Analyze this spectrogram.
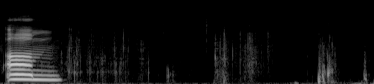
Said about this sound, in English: Oh my God, did you hear that? That was crazy. I put the mic like up to my swallowing muscles, my throat. What the fuck? I put the mic up to my throat, my swallowing muscles. That's crazy.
